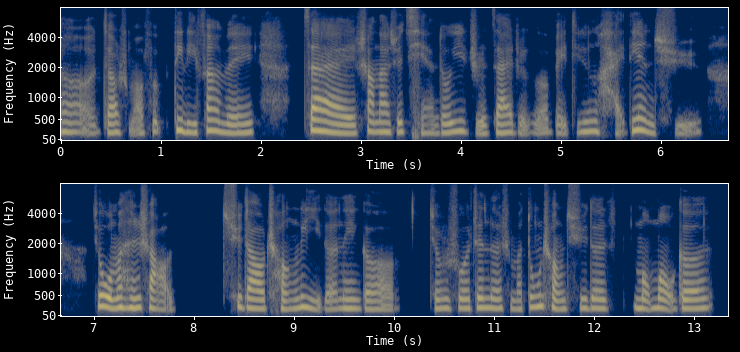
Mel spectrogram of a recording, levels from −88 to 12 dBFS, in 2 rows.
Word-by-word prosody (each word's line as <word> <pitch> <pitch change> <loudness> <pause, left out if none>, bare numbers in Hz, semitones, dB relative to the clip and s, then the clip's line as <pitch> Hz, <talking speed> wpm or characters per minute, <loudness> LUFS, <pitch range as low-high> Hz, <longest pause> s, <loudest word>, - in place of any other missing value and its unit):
呃， 210 -3 -3
叫 200 0 0
什 - - -13
么 - - -5
范 220 +3 -7
地 250 -2 +4
理 205 -2 0
范 235 +1 +1
围， 195 +1 0 0.5
在 210 -7 +6
上 215 +3 -1
大 215 0 +2
学 210 0 -1
前 190 -3 -8
都 195 +2 -1
一 225 +2 0
直 190 - -5
在 195 +1 0
这 200 - -8
个 95 +1 -8
北 105 - -8
京 220 +2 -3
海 220 - -6
淀 245 -4 +2
区。 195 +3 -8 0.6
就 250 - +5
我 230 - +9
们 215 +1 +5
很 215 0 +4
少 210 -4 0 0.5
去 235 - -3
到 205 -3 +5
城 190 0 -2
里 215 -5 +1
的 185 +1 -4
那 200 0 0
个 185 +1 -2 0.3
就 200 - -3
是 205 - -1
说 205 +1 -1
真 215 -1 +2
的 205 -1 +1
什 195 - -10
么 190 - -4
东 235 +4 +1
城 210 -6 0
区 210 +2 -4
的 205 -1 0 0.3
某 205 -3 +1
某 205 -4 +1
个， 200 +3 +1
205 Hz, 230 characters per minute, -23 LUFS, 195-220 Hz, 0.6 s, 我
